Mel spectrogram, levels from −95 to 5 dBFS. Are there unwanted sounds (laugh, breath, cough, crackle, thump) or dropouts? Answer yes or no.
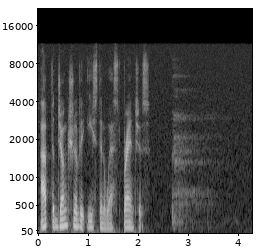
yes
